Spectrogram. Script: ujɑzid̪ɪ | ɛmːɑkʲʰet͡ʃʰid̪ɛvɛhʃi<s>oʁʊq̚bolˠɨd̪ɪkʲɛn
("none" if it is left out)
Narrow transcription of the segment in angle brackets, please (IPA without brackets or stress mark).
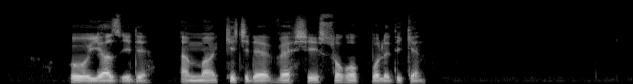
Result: s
